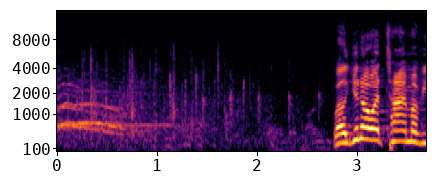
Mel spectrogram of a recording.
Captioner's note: audience applauding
